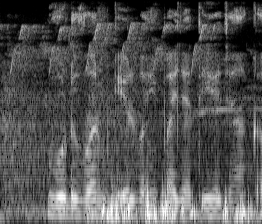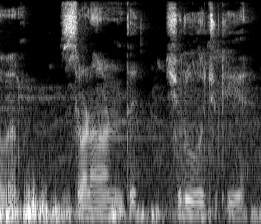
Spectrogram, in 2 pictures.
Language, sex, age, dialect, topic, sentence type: Hindi, male, 56-60, Awadhi Bundeli, agriculture, statement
